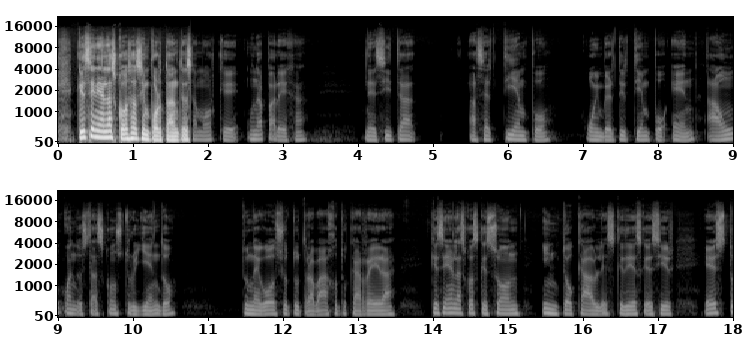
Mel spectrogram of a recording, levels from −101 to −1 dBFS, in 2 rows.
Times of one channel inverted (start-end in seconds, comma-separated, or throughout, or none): 1.77-18.01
